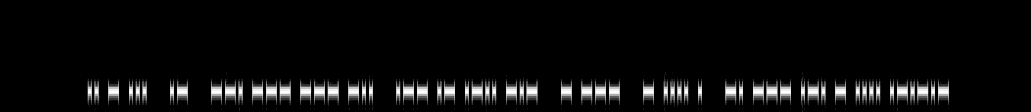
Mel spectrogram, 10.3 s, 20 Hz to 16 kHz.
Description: Morse code, heard as a keyed tone, about 34 wpm, 700 Hz. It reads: ITS A GOOD WALK TO THE NORTH.
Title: Sentences from Top 1000 Words - Review Part 1 - 35wpm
